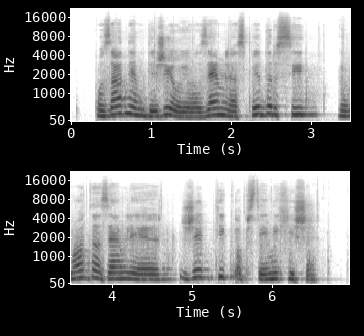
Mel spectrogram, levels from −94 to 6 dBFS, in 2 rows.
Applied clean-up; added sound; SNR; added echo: neural mask model RNNoise.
